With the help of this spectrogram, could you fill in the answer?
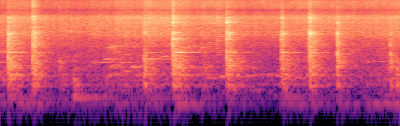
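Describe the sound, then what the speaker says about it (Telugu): Tomatoes being mashed in a frying pan for egg curry: a steady run of close, rhythmic thumps and scrapes of a spoon pressing into the pan over a soft sizzle, with no talking. "టమాటాలు ఇది మంచిగా ఇలా మ్యాష్ చేసుకొని"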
